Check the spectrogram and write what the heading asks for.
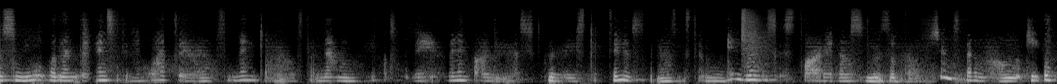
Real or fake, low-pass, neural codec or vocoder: fake; 14.4 kHz; codec, 44.1 kHz, 0.9 kbps, DAC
